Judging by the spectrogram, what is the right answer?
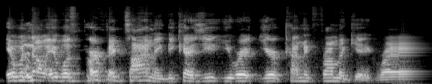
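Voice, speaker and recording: A man's voice: on the high side, moderate pace, gravelly, bright, forceful tone. A man hosting a casual live-stream interview, hyped and repetitive, calling out to viewers as y'all. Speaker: host.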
